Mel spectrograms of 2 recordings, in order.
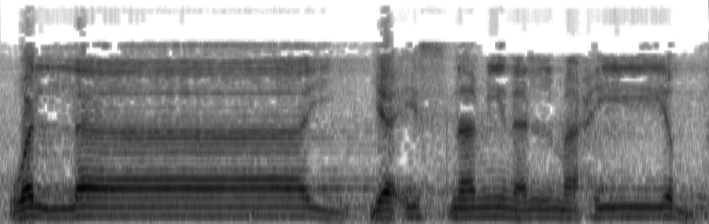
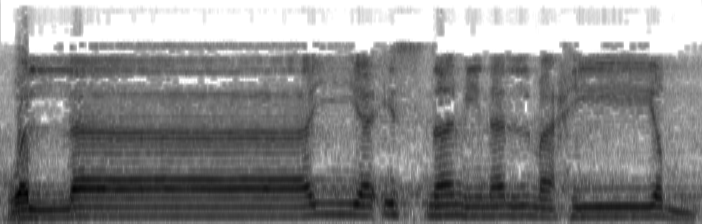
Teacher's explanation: الإظهار لا يمكن أن يحدث إلا إذا فصلنا الياء عن الياء بسكتة · Shown in: first take · هكذا واللائي يئسن من المحيض، بدون تلك السكتة لا يمكن أن يظهر.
